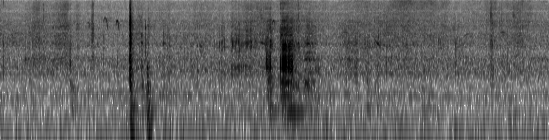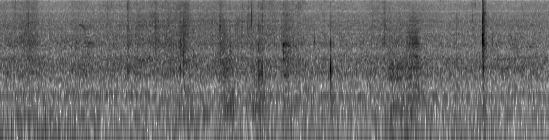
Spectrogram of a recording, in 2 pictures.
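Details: Low continuous hum of honey bees at a hive being opened for a full inspection, with two sharp handling clicks near the start and occasional light taps over the droning background.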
